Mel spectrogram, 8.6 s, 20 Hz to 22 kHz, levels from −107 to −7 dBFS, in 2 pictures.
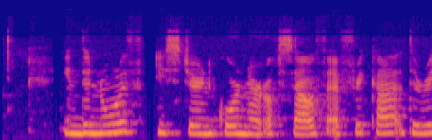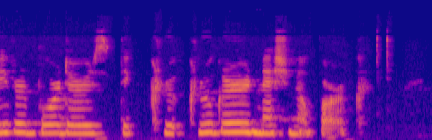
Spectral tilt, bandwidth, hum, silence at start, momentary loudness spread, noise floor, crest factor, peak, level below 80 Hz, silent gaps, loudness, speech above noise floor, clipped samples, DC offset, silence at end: -4.5 dB/octave; 9.4 kHz; none; 0.05 s; 13 LU; -65 dBFS; 14 dB; -24 dBFS; -84 dBFS; none; -39 LUFS; 26 dB; under 0.1%; under 0.1%; 0.7 s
